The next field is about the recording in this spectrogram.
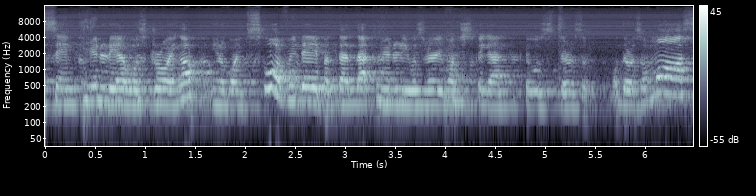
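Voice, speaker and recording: A woman speaks with an American accent and ordinary pitch variation. There is noticeable background noise and audible room echo. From US Midwest, suburbs of Chicago. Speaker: activist speaker. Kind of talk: public talk. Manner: halting, many fillers.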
